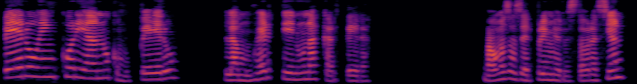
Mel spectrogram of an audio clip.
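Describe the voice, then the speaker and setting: A woman's voice: a little high, normal speed, fairly bright tone, no echo. A woman teaching a class, patiently explaining and repeating, often checking that the students follow along. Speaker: language teacher. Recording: dry, dull lo-fi sound.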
